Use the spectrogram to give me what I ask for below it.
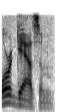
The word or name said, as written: orgasm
